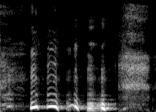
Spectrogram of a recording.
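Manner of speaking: bright high-pitched giggle. Real, not acted. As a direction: burst into a squeaky laugh. Laughs at own impression.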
